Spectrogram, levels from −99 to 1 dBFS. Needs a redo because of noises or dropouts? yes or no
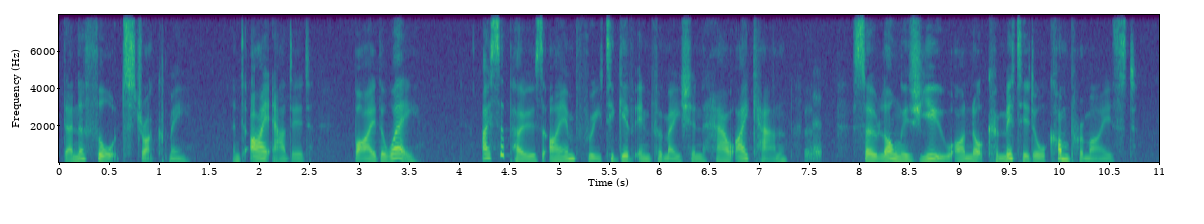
yes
